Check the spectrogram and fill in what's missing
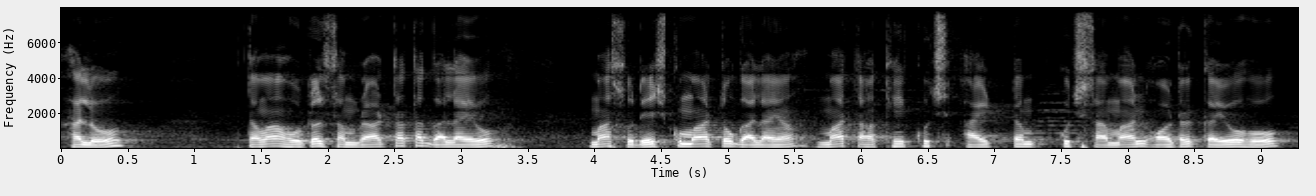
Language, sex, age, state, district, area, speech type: Sindhi, male, 30-45, Gujarat, Surat, urban, spontaneous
